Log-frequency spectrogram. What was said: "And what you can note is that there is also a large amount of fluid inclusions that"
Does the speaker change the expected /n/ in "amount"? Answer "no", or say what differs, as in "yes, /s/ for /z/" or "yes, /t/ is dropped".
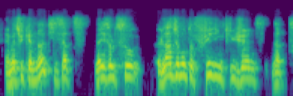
yes, /n/ is dropped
